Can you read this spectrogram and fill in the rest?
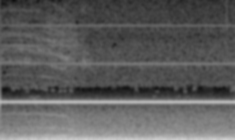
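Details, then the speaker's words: Leveling system with jacks down and key in ignition: loud steady high-pitched warning beep over low pump rumble, meant to stop driving away until jacks are retracted. "you hear that horrible horrible beeping noise what that means the jacks are down the key is in the ignition the system is trying to prevent you from starting the vehicle and just driving away"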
